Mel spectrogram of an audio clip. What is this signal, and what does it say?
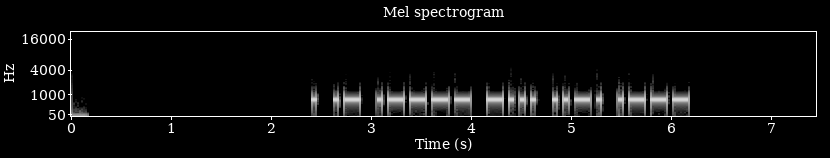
Morse code, heard as a keyed tone, about 22 wpm, 700 Hz. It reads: EA1BFJ
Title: DXCC-100 Call Signs - 6 Characters - 22wpm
